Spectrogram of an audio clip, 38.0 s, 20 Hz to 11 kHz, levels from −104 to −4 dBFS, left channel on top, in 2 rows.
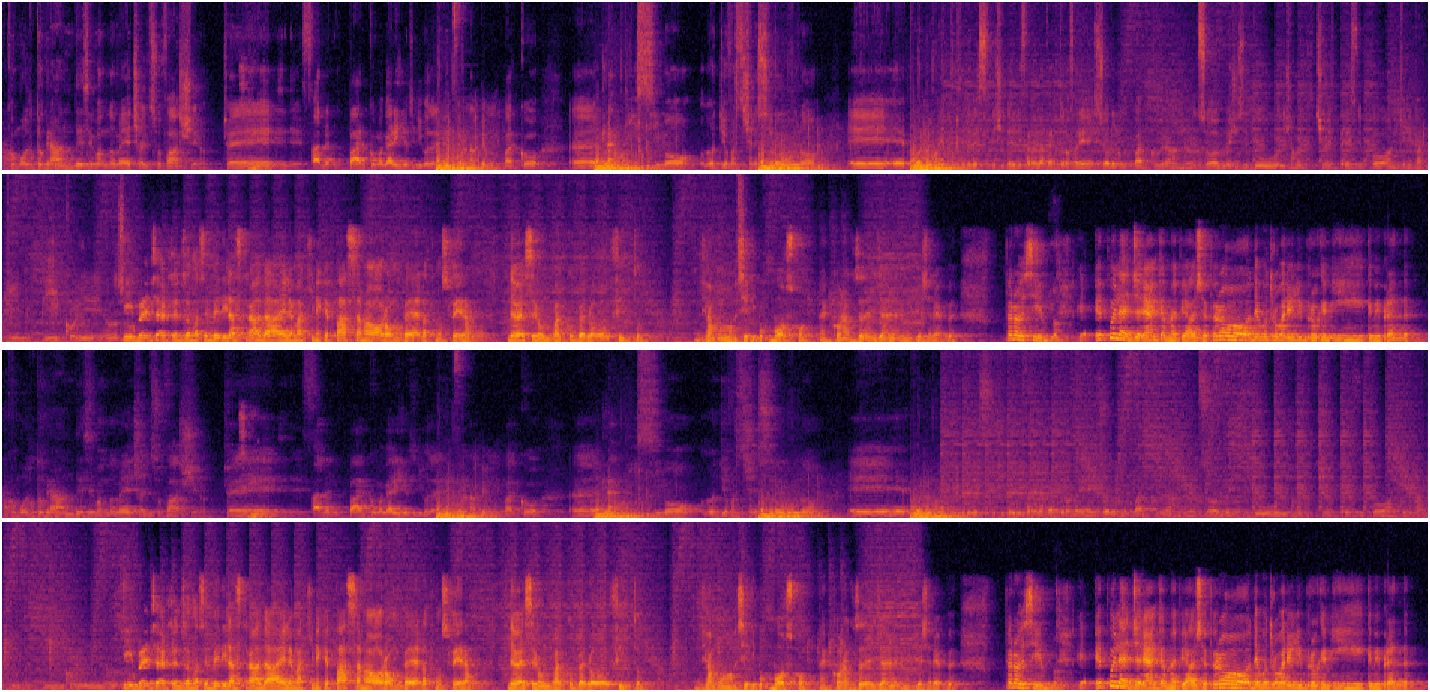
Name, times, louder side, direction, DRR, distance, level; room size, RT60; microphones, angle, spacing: voice 1, 0.0-2.7 3.0-10.9 11.3-20.8 28.8-29.0 33.0-33.1, left 3 dB, 85° left, 7 dB, 1.4 m, -40 dB
sound 1, 5.8-6.7 7.9-8.9 10.1-11.1 12.1-13.0, left 3 dB, 30° left, 0.4 m, -30 dB
sound 2, 12.5-31.3, right 2 dB, 50° right, 3.8 m, -49 dB
voice 2, 20.6-25.3 25.8-27.6 28.2-32.1 32.4-33.0 33.4-37.8, right 1 dB, 10° right, 8 dB, 0.9 m, -28 dB
8.8 x 7.7 x 9.1 m, 0.87 s
head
